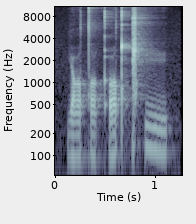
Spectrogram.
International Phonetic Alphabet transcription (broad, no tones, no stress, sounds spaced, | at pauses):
j ʉ tˤ ɵ qʼ i tˤ ǁʰ i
